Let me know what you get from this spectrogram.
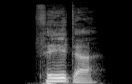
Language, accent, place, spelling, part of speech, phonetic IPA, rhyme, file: German, Germany, Berlin, Filter, noun, [ˈfɪltɐ], -ɪltɐ, De-Filter.ogg
- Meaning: filter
